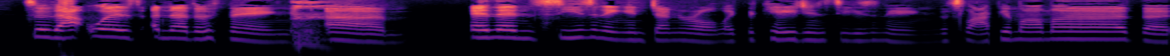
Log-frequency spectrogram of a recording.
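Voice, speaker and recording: Using an American accent, a woman speaks at a fairly slow pace and medium pitch, her bright, sharp tone showing ordinary pitch variation. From US, Palestinian-Mexican family; early years in Saudi Arabia and Jordan. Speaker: podcast co-host. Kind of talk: casual chat.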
